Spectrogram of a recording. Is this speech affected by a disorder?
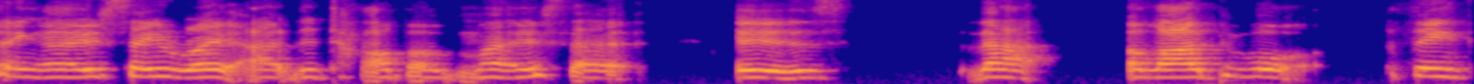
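Yes: cerebral palsy; physical disability.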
